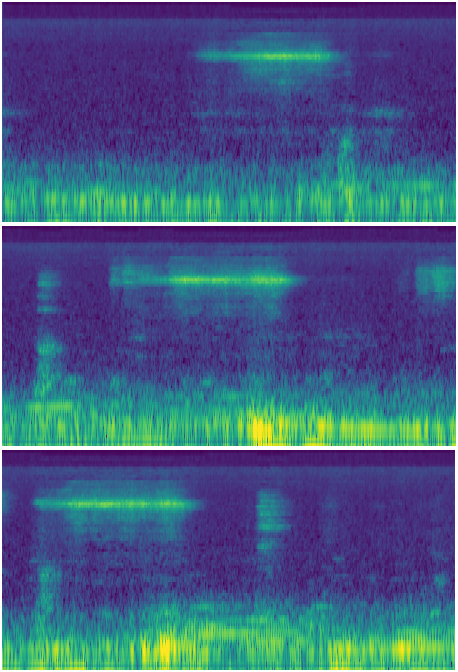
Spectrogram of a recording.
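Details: Girl snoring in sleep: slow noisy breaths with hissing, snorting sounds, about three cycles, over a low steady room hum.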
